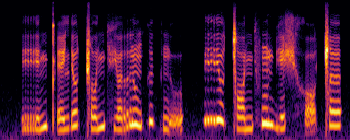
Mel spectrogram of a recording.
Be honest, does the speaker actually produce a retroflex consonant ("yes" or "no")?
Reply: no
